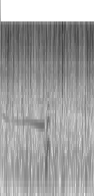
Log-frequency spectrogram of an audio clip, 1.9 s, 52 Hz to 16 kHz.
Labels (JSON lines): {"label": "biophony, cascading saw", "recorder": "SoundTrap 600 or HydroMoth"}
